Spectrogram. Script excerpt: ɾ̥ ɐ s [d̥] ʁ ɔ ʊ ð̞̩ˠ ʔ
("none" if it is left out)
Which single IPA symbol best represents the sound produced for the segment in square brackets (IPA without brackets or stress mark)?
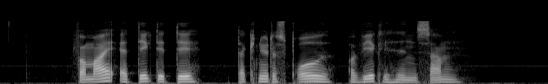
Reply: b̥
